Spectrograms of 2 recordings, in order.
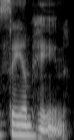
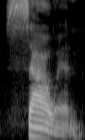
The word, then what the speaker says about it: Samhain: looks like it's called Samhain it is not it is actually pronounced saawan this is in the Celtic language so do not expect the letters you see to sound like the phonemes that you here okay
